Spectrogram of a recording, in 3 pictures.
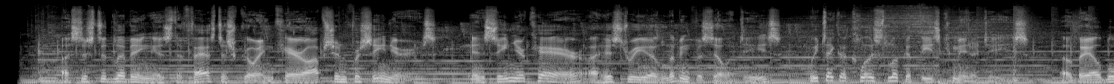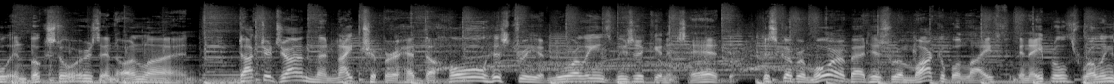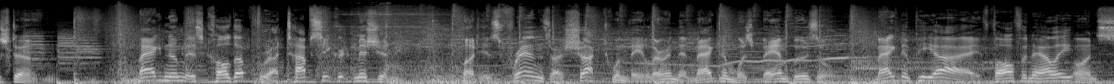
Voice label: Promo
